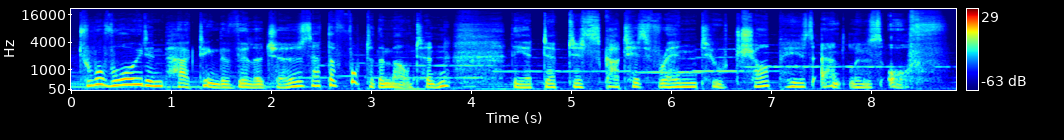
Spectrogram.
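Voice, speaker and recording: An actress playing a composed, wistful woman in a video game, telling an old legend in a measured, reflective way. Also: fairly low pitch. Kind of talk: video game character acting.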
